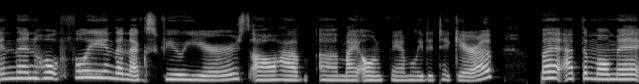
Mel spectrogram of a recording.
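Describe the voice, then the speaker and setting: Recorded very cleanly against a silent background, a woman with a fairly high pitch speaks at a fairly slow pace with ordinary pitch variation, the sound dry and close with no echo. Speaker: former foster youth sharing her story. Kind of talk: interview testimony. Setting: makeshift home studio. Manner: hesitant, many fillers.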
